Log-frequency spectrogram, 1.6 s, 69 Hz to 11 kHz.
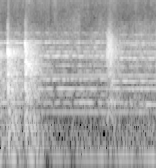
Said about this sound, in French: Il est maintenant 9h du matin dans le bar de la marine. César frappe en vain à la porte de la chambre de son fils.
